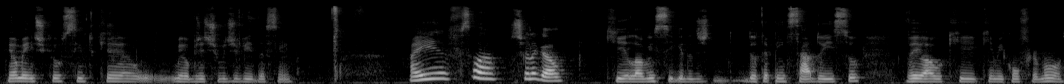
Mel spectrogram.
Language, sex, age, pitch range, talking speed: Portuguese, male, 20-39, 125-145 Hz, 180 wpm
